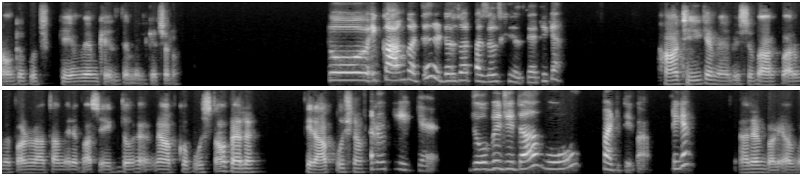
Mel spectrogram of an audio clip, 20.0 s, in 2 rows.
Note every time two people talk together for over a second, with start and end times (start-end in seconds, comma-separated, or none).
none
